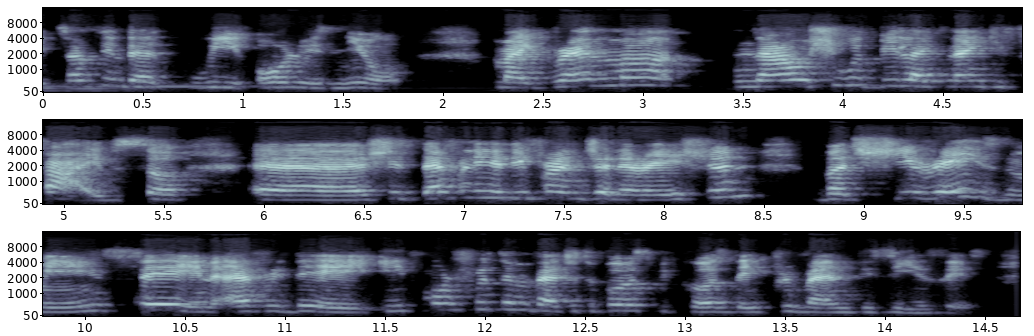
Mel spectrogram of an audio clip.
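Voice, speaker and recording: In an Italian accent, a woman speaks at a fairly high pitch with big swings in loudness. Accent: Italian accent, noticeable. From Italy. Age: 30s. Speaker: makeup artist and network marketer. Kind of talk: group call presentation and testimony. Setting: recorded group call.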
